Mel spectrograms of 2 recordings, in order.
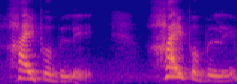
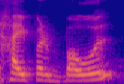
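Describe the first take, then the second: First: "hyperbole" as hy-PER-buh-lee; correct hyperbole. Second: "hyperbole" as HY-per-bowl; mispronounced hyperbole. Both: Shown as a demonstration. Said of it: "It's not hyperbole".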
